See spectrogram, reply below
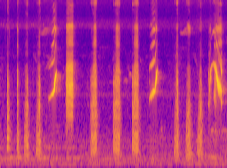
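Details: Javan myna in full song, used as a lure for other mynas: evenly spaced harsh chacks, about one every second, mixed with bright up-slurred whistles and a short rasp.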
